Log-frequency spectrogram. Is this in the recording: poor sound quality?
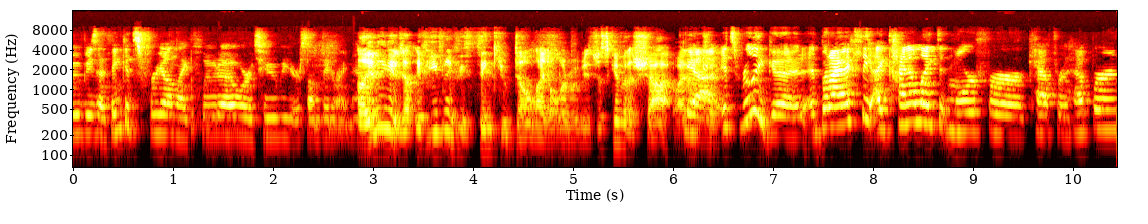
yes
